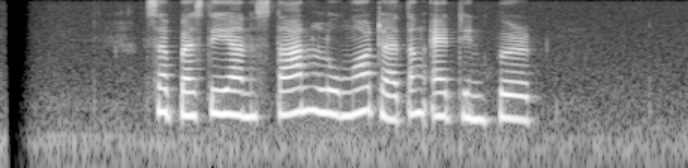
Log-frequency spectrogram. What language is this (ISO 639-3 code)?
jav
